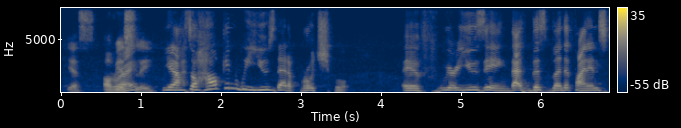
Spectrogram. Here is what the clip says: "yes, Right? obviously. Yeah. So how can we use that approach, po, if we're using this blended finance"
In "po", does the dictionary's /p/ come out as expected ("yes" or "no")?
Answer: no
